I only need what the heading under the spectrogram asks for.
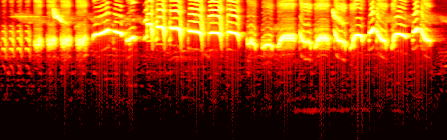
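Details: Caged fighting Chinese hwamei practising song in the morning while moulting: a long, fast, continuous string of loud whistled and warbled notes, many repeated several times a second.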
